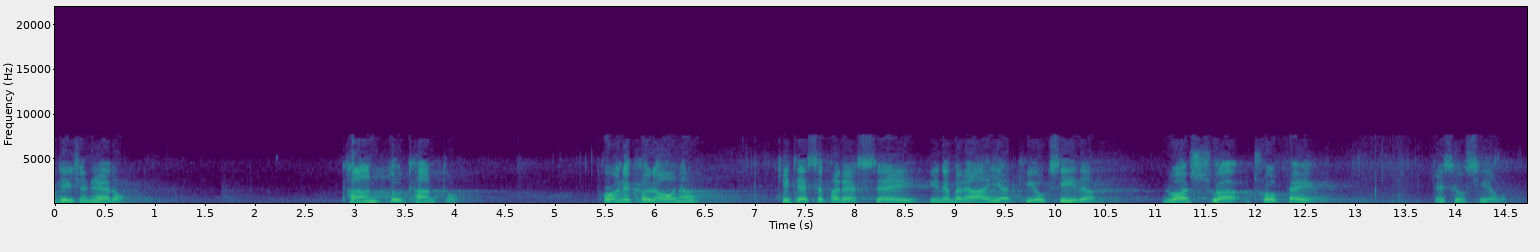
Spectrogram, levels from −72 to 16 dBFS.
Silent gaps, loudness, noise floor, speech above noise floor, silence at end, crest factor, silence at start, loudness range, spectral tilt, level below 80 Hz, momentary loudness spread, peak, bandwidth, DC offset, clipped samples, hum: none; -17 LUFS; -48 dBFS; 32 dB; 0.05 s; 18 dB; 0 s; 4 LU; -6 dB/octave; -58 dBFS; 22 LU; 0 dBFS; 8 kHz; under 0.1%; under 0.1%; none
